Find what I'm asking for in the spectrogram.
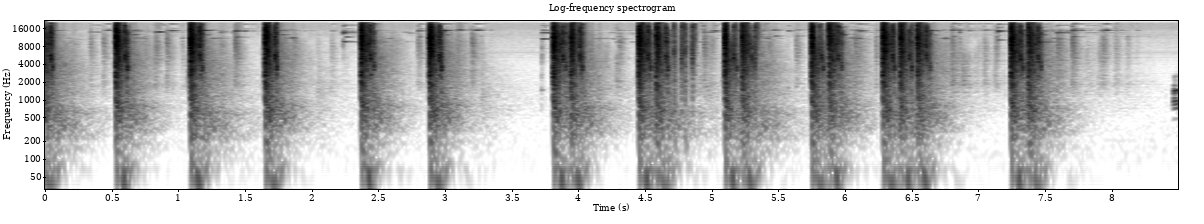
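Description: Single shots from a Holger 556 rifle in a video game, about thirteen sharp loud reports fired at a steady, evenly spaced pace, each followed by a brief decaying ring as rounds strike metal plates.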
